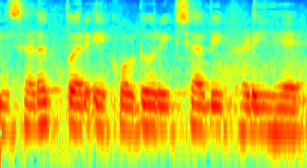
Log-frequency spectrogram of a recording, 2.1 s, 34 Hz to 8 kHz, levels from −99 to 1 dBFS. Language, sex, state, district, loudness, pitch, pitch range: Hindi, male, Arunachal Pradesh, Lower Dibang Valley, -16 LUFS, 130 Hz, 125-135 Hz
